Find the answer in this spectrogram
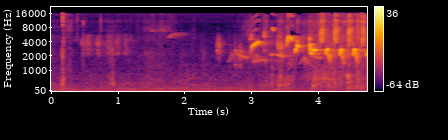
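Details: At the start of spring a thrush nightingale sings, the bird not clearly seen: after a near-quiet opening with faint distant notes, loud varied phrases of chirps, slurred whistles and rapid ticking notes.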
